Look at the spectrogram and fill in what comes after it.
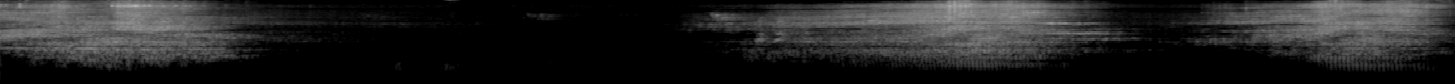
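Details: A baby monkey in the jungle screams loudly to call its mother, in long harsh wails with pauses between.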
